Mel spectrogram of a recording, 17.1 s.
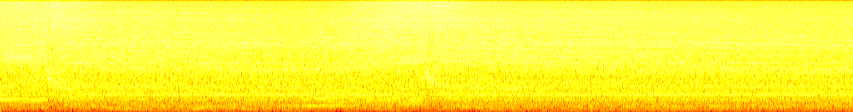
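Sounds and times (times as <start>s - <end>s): car engine running loud: 0.0s - 17.0s
short falling tone: 0.9s - 11.8s.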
